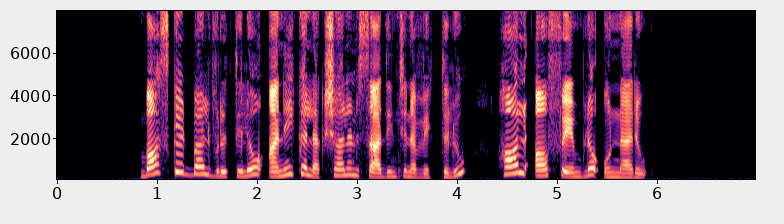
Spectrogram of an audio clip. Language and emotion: Telugu, neutral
